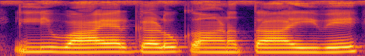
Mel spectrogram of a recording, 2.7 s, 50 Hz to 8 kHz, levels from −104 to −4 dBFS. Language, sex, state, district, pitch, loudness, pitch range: Kannada, female, Karnataka, Bidar, 195 Hz, -13 LUFS, 190-200 Hz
